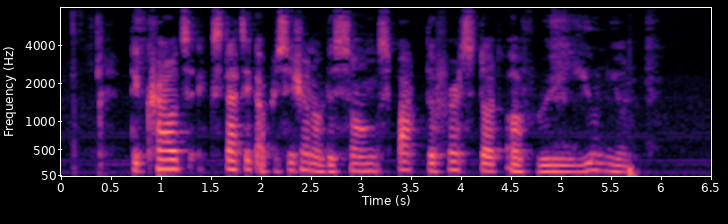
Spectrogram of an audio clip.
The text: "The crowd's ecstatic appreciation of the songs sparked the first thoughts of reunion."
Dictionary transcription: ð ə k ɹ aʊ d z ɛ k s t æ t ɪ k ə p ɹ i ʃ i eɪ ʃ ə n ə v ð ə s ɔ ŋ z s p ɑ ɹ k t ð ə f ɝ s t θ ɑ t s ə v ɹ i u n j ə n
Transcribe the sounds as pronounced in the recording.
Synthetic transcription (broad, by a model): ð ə k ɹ aʊ d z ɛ k s t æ t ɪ k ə p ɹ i s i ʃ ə n ə v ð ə s ɔ ŋ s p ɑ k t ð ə f ɝ s t t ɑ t ə v ɹ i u n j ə n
